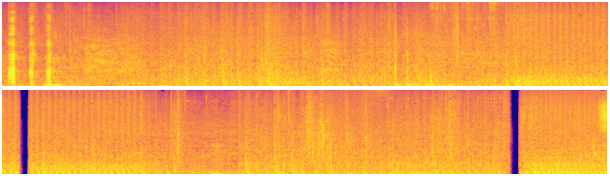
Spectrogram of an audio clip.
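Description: Dense, continuous gunfire from a video game, rapid bursts running almost unbroken across the clip with two brief drop-outs, loud and busy with no speech over it.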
